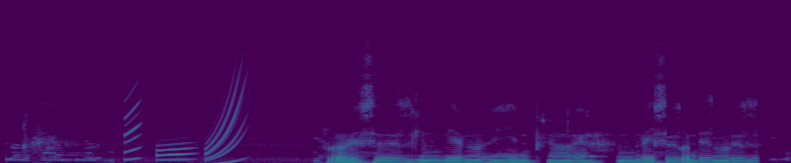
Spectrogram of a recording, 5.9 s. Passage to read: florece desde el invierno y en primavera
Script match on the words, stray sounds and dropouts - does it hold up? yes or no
no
